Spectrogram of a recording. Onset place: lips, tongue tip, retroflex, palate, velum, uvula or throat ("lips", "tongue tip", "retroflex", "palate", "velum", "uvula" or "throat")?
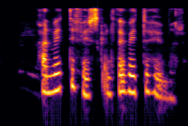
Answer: throat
